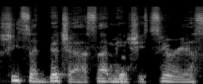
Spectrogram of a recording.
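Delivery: grave, serious, low, quiet commentary tone. Retelling what JR said during a match: JR's low tone. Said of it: "J R goes in a low tone".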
